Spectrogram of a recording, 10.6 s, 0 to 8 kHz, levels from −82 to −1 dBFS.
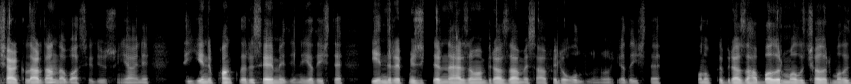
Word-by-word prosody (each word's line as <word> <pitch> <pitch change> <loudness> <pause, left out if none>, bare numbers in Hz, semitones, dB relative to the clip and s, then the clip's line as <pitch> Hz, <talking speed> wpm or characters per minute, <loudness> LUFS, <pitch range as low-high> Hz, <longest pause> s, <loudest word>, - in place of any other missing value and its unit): şarkılardan 130 +1 +4
da 100 -2 -4
bahsediyorsun. 95 0 -10
Yani, 100 0 -8 0.5
eee, 100 - -10
yeni 115 +4 +1
punk'ları 115 +2 0
sevmediğini 110 -5 +2
ya 110 -2 -4
da, 110 - -9
işte, 105 0 -8 0.4
yeni 115 +5 0
rap 125 0 -1
müziklerinde 120 0 -1
her 120 0 +4
zaman 120 0 -1
biraz 115 -1 +1
daha 115 -1 +4
mesafeli 110 +1 -7
olduğunu 95 -4 -10
ya 105 -1 -12
da, 105 - -12
işte, 110 0 -13 0.4
o 105 - -6
nokta 115 +3 -7
biraz 120 -1 +3
daha 120 -1 0
bağırmalı 115 +2 +5
çağırmalı 115 +1 0
115 Hz, 165 wpm, -24 LUFS, 105-120 Hz, 0.5 s, bağırmalı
